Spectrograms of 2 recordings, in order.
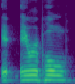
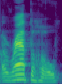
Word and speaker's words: Arapahoe: uh Adams or Jefferson that is pronounced uh Arapahoe for anyone I I try to I'm just trying to read it for a second I was like Arapaho Arapahoe you pronounced it right wait am I supposed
